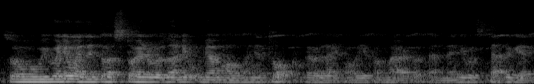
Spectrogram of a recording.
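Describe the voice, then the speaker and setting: A man with a Dominican accent speaks casually as an interview guest, his low-ish voice flat and rapid-fire. He rambles conversationally and keeps saying "you know." The recording is noisy, with a distant mic in a very echoey room.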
